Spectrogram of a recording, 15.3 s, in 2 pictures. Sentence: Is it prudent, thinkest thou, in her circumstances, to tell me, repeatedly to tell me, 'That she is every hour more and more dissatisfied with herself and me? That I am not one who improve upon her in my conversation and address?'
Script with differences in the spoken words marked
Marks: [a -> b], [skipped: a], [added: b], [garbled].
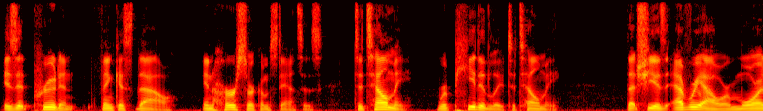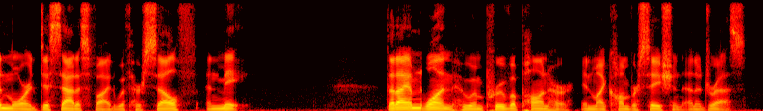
Is it prudent, thinkest thou, in her circumstances, to tell me, repeatedly to tell me, 'That she is every hour more and more dissatisfied with herself and me? That I am [skipped: not] one who improve upon her in my conversation and address?'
